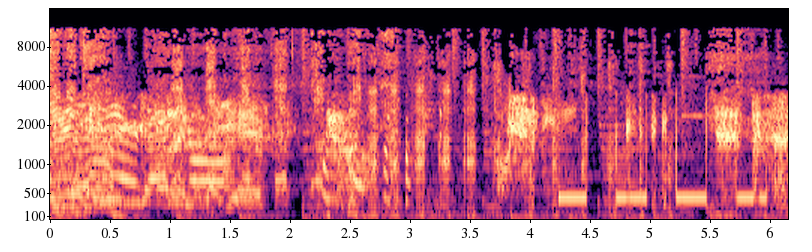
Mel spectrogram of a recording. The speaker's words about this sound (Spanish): Uy, creo que colgó, carnal. Me colgó. el teléfono.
